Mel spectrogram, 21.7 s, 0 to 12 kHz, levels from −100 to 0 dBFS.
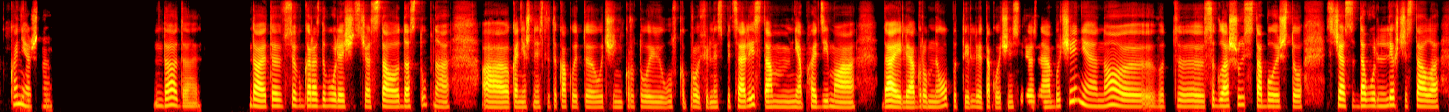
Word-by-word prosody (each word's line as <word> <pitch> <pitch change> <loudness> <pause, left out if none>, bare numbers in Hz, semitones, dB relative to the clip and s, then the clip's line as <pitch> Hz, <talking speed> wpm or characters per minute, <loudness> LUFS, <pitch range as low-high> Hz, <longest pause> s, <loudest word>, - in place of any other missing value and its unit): Конечно. 185 -7 +1 1.6
Да, 210 +3 -1
да. 95 - -9 0.8
Да, 185 -3 +4
это 190 +1 -2
всё 205 +3 -2
в 185 - -18
гораздо 195 0 -1
более 185 -2 -1
ща - - +6
сейчас 170 -2 -2
стало 170 -2 +4
доступно. 175 -1 -3 0.5
А, 160 0 +2
конечно, 160 0 0
если 160 +1 -7
ты - - -9
какой-то 165 -1 -5
очень 160 0 -1
крутой 165 -2 -8
узкопрофильный 160 0 -9
специалист, 175 +6 +1
там 165 0 0
необходимо, 165 -1 -1 0.4
да, 175 -1 +8
или 160 0 +1
огромный 160 +1 -1
опыт, 180 -5 -8
или 160 0 -5
такое 150 - -6
очень 160 +1 +3
серьёзное 165 -1 -2
обучение. 195 - +1
Но, 215 +5 -1
э, 180 -1 -2
вот, 180 - -12 0.2
э, 175 -1 -3
соглашусь 195 +4 +4
с - - +1
тобой, 180 -1 0
что 170 -1 +3 0.4
сейчас 195 -3 +4
довольно 190 0 -2
легче 220 -4 +2
стало, 175 -2 +1
175 Hz, 125 wpm, -24 LUFS, 165-190 Hz, 1.6 s, да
